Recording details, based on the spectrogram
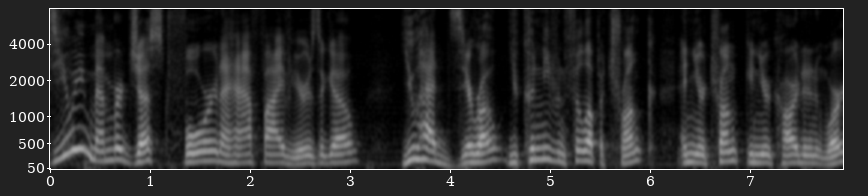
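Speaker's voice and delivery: normal talking voice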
